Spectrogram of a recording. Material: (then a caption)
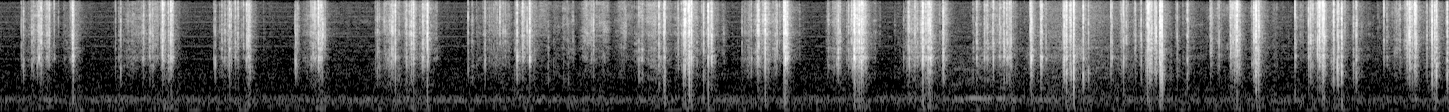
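Broomcorn straw. Fingertips and nails scratch the bundled dry straw of a broomcorn whisk broom with a red-stitched straw body and a metal ferrule near the handle. Quick, bright, crackly scratches and dry rattles come in irregular bursts throughout, each dying away almost instantly, with very little low end beneath them.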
